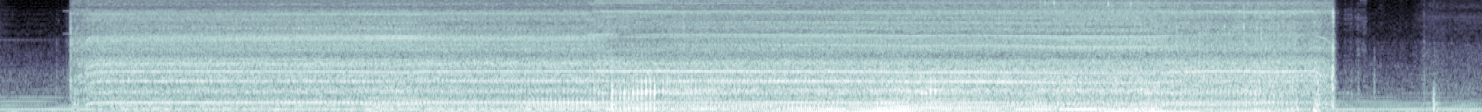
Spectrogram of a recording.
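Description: Cordless drill running steadily while boring a drainage hole down through a rock-shaped bonsai pot. It starts about a second in, shifts pitch about halfway through as the bit grinds deeper, and stops shortly before the end.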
